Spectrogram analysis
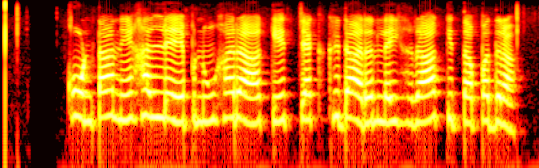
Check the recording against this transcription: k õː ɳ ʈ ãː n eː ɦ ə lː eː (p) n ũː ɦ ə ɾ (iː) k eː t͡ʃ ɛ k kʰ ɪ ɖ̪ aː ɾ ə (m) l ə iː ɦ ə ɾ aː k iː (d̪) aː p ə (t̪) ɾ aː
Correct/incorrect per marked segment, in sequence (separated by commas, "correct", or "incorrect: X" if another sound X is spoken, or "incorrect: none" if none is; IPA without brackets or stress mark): correct, incorrect: aː, incorrect: n, incorrect: t̪, incorrect: d̪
